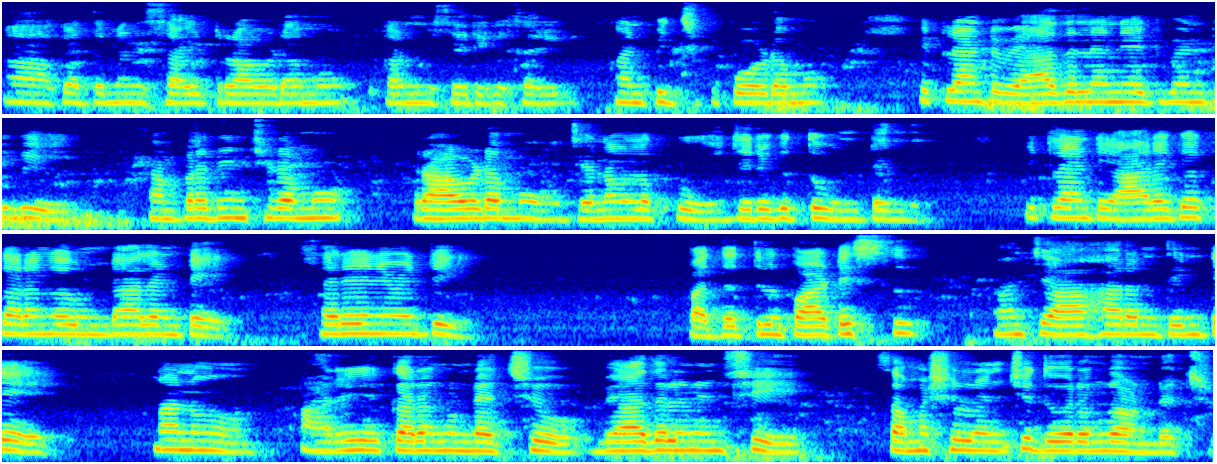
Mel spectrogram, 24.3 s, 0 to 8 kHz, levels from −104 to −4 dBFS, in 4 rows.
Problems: background sounds at intervals, background conversations at intervals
